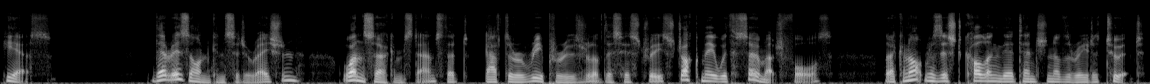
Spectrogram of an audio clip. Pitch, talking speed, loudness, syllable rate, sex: 130 Hz, 165 wpm, -23 LUFS, 6.0 syllables/s, male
